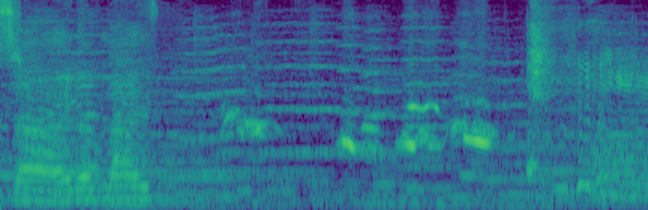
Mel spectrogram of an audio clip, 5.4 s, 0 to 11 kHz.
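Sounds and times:
speech: 0:00.1 - 0:01.4
person whistling a short melody: 0:01.8 - 0:04.2
laughter: 0:04.4 - 0:05.3.

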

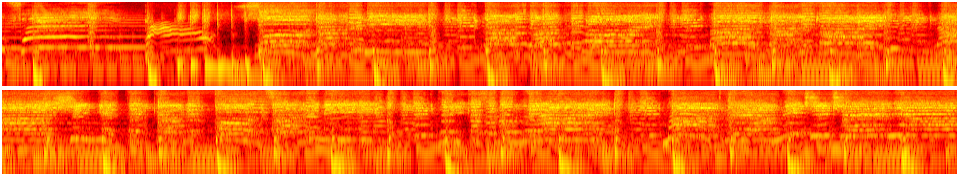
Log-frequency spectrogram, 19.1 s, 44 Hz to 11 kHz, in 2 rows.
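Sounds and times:
cartoon theme song with sung melody and steady beat: 0:00.1 - 0:19.1.

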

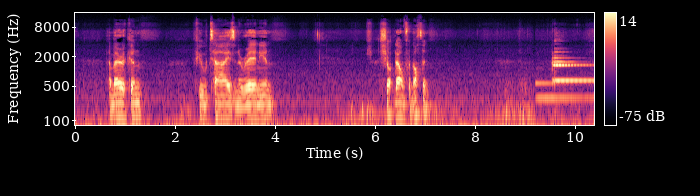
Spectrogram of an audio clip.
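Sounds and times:
faint outdoor background: 0:00.0 - 0:10.3
speech: 0:00.7 - 0:01.5, 0:02.4 - 0:04.1, 0:06.1 - 0:07.2
soft rising hum: 0:01.6 - 0:10.3
large peace bell struck at a shrine: 0:09.2 - 0:10.3.

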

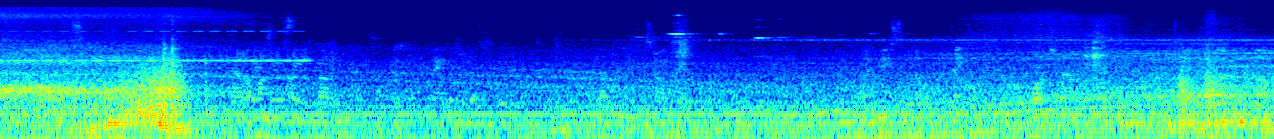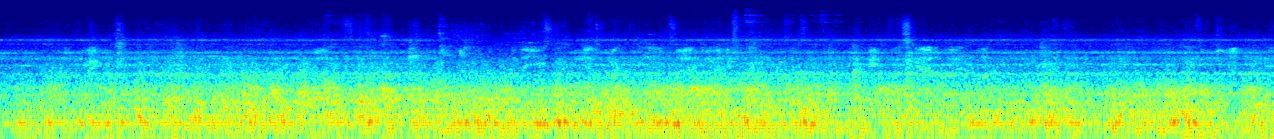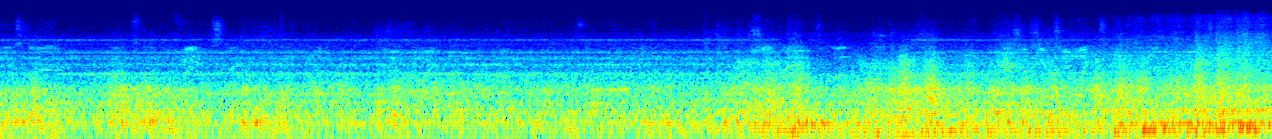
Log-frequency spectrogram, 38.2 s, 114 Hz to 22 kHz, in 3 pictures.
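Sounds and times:
thin high tones: 0:00.0 - 0:03.2
train rumbling: 0:00.0 - 0:03.8, 0:06.2 - 0:38.1.

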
